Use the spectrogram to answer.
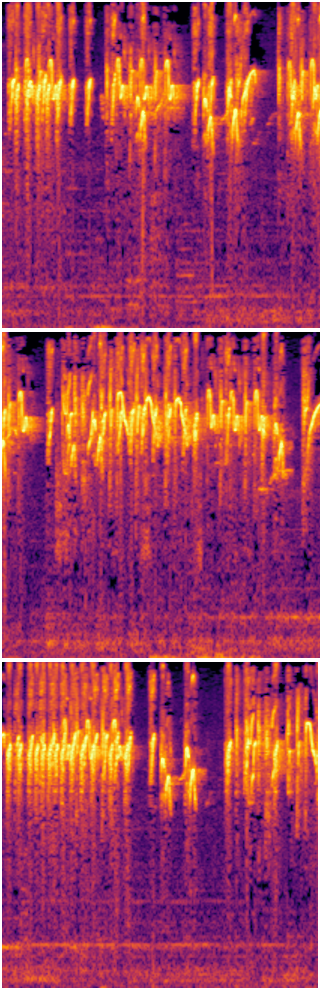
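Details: Brown-throated sunbird lure call from Indonesia for attracting wild birds: dense, rapid high chirps and twittering trills in bursts with short pauses, with a faint low steady hum underneath.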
